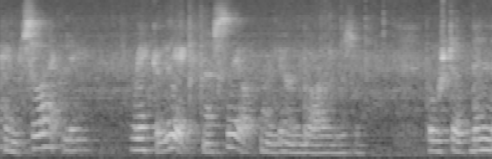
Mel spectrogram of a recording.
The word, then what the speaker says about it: Dunbar: And so he named it, he said, Dunbar, and it wasn't long till it became D-U-N-B-A-R, Dunbar. Two syllables, but not two words.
